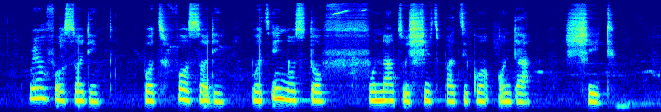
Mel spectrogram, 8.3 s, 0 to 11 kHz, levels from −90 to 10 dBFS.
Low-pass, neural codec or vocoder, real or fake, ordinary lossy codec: 9.9 kHz; none; real; none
